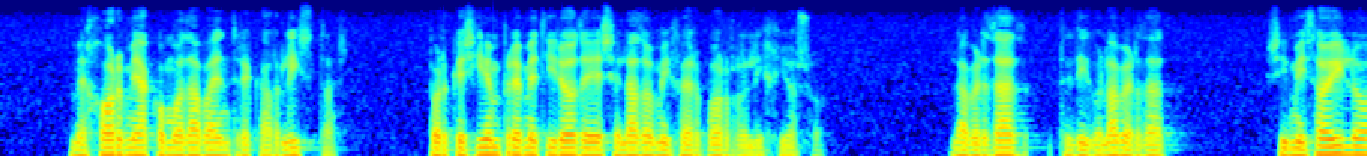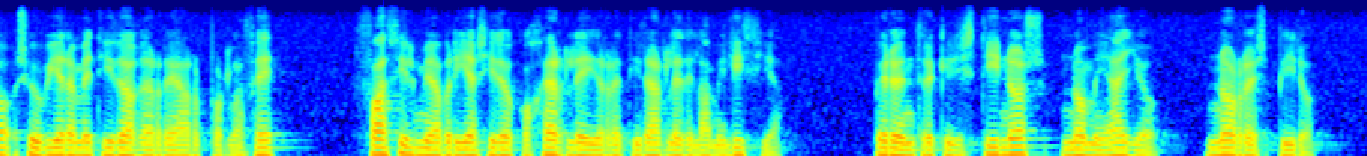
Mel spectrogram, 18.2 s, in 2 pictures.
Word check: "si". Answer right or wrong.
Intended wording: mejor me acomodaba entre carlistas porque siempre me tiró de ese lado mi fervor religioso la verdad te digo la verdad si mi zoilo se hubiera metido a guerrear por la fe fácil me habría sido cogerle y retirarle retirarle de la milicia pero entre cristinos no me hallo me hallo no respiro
right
